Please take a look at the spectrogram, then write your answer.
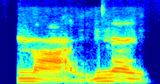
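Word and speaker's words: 奶奶: ইয়ে গ্র্যান্ডফাদার দাদা নাই নাই নাই নাই হাফ থার্ড টোন উচ্চারণ হবে।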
